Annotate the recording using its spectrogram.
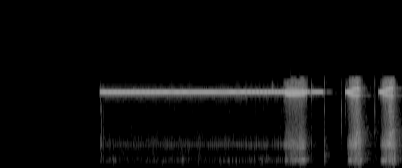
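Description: A cordless drill whirs steadily, driving a screw into wood.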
